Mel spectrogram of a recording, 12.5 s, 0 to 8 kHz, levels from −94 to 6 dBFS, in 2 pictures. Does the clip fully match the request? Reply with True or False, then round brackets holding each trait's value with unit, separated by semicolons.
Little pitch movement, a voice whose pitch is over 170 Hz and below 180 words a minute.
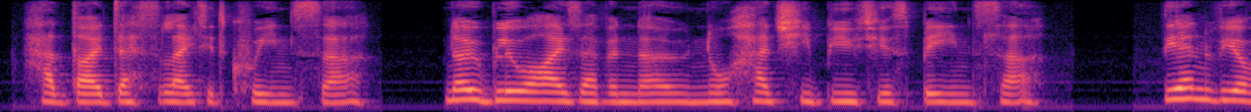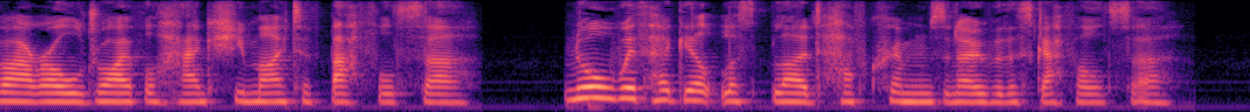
False (1.5 semitones; 185 Hz; 185 wpm)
